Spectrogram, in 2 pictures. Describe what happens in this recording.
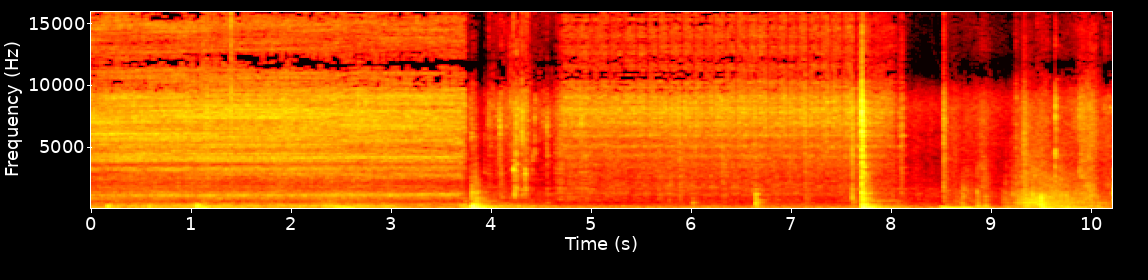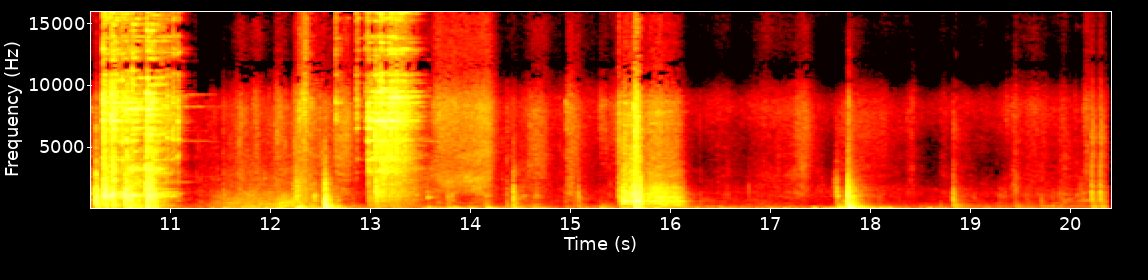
I was doing the dishes and then put the dishes away in the cabinet.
